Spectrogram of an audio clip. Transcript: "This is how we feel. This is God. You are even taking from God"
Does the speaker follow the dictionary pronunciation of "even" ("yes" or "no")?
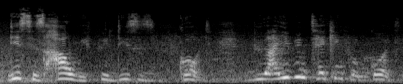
yes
